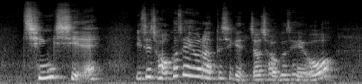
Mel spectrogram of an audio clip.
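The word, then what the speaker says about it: 请写: 그래서 들어오세요 칭찐 앉으세요 칭쪼 적으세요 칭시에 네, 삼성이 있어서 이성으로 발음했습니다. 칭시에 그리고 읽으세요 삼성 내려갔다 바로 이성으로 올라갈게요.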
